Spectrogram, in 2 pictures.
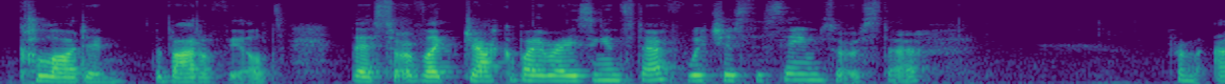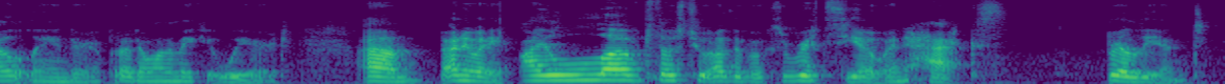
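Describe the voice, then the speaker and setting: A woman with a medium-pitched, creaky, slightly bright voice chats casually about books as a vlogger. She rambles with plenty of fillers and tosses in wry, playfully exaggerated asides.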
